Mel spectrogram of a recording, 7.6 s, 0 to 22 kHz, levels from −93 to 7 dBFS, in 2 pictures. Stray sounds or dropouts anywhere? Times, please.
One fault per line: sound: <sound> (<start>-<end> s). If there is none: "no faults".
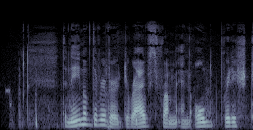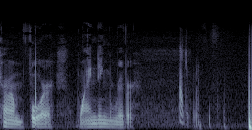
sound: chirp (6.5-6.6 s)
